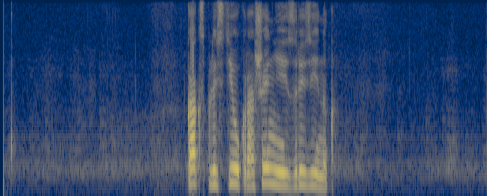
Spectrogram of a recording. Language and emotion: Russian, neutral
